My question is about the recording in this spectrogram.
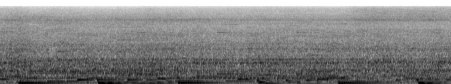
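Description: Band sawmill cutting through a log: a loud, steady rushing noise of the engine and blade, with background music whose bass note changes every second or two.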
